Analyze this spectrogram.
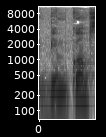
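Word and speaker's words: бимком (במקום): Э, только за это произносит бимаком. Вообще по закону нужно говорить бимком сакана.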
